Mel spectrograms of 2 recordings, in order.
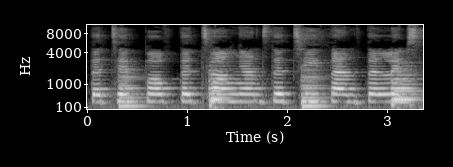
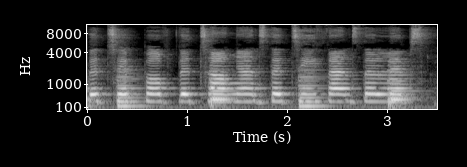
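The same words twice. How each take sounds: Both takes have the same delivery.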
